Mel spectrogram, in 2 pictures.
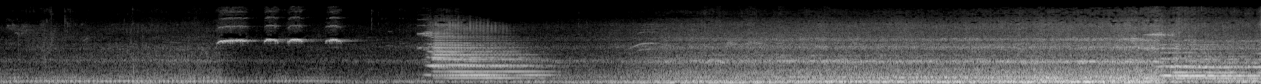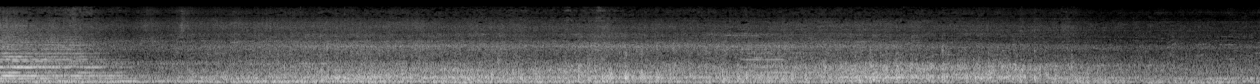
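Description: A diesel-electric locomotive hauling a passenger train sounds its multi-note horn about four seconds in, and again for about two seconds as it passes, over the rumble and wheel clatter of the train going by. A few short high beeps come just before the first horn.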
